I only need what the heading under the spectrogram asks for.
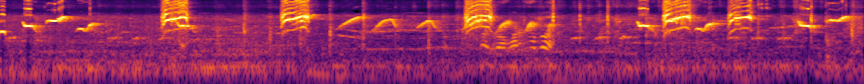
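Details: White-rumped shama (murai batu), called a golden-voiced bird, singing loud arched whistles and sharp squawking notes with brief high bursts; men talk in Indonesian in the background.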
